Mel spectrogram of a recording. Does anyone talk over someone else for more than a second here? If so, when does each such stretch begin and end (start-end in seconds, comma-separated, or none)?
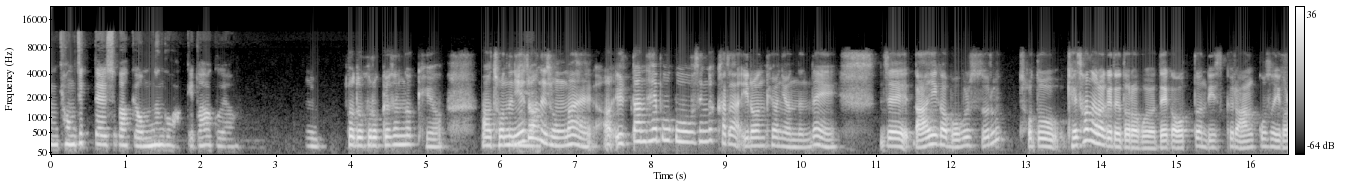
none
